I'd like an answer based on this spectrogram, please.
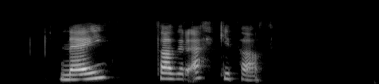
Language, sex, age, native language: Icelandic, male, 9, Icelandic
